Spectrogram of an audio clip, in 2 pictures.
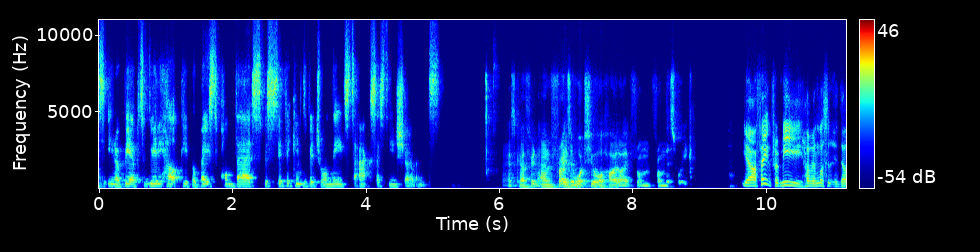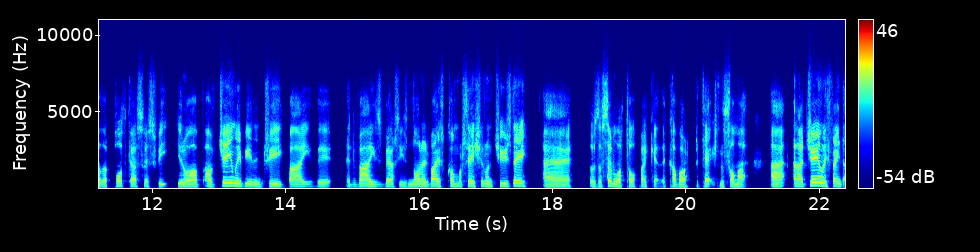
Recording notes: a recording of the webinar held by the Institute and Faculty of Actuaries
